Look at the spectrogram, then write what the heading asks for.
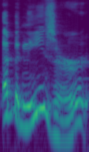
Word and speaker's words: Ebenezer: other hymns as well so ebenezer is the way that we pronounce the english transliteration but it's a transliteration of evan evan is a word meaning stone or rock and ha azer in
